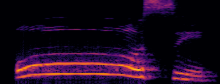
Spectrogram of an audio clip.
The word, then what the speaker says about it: оси: слово оси оси так куди падає наголос в цьому слові оси о о на о вірно наголос падає на О так Правильно а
